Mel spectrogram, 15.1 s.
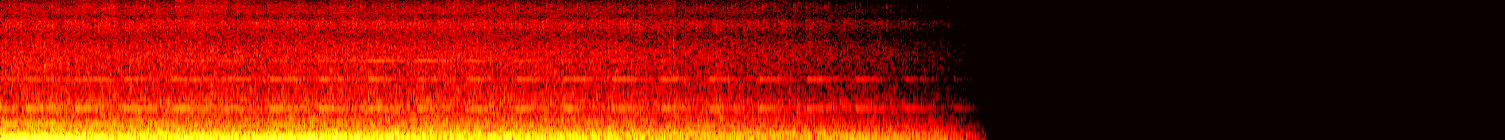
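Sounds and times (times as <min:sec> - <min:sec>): diesel train engine and rail rumble: 0:00.0 - 0:09.9.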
